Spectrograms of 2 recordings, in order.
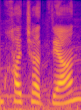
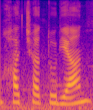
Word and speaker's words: Khachaturian: En arménien, on dit Aram Khachaturian, mais les étrangers disent Aram Khachaturian ou bien Khachaturian.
